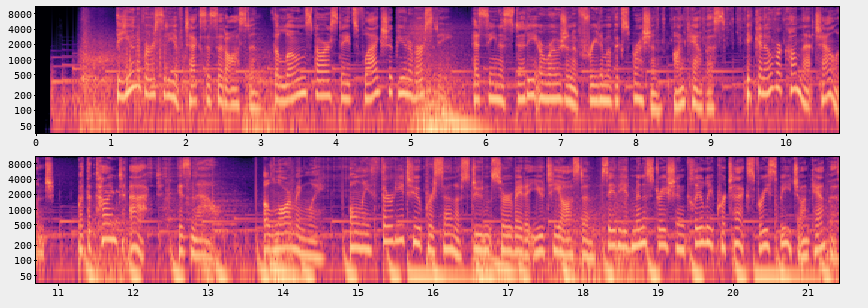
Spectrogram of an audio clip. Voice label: Republican Voiceover; Political GOP Voices English

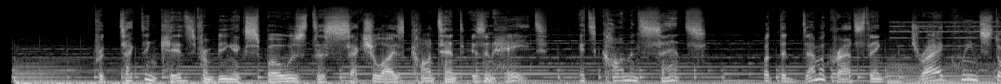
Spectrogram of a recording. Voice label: Republican Voiceover, Male; Political GOP Voices English MALE

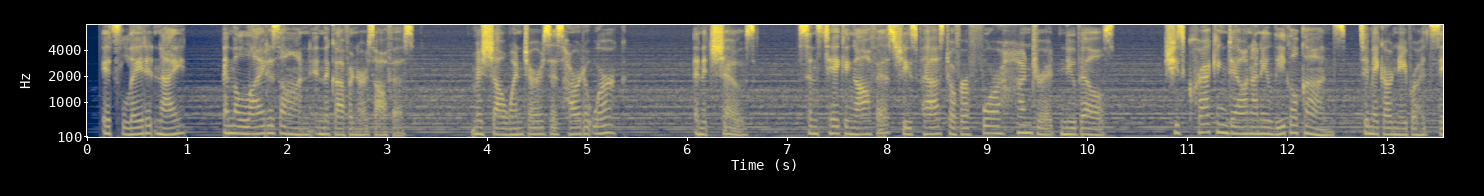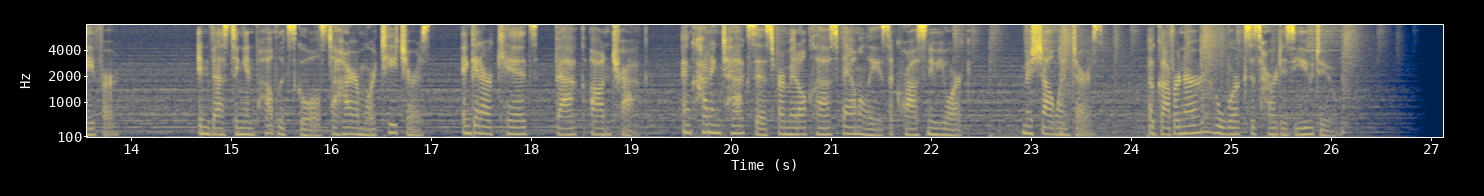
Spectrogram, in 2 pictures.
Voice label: Democrat Voiceover, Political Voices English

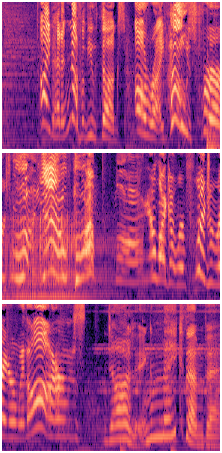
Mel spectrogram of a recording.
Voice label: Animation, Female Voice Over

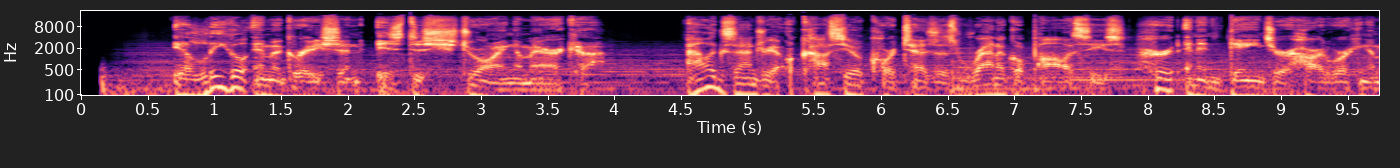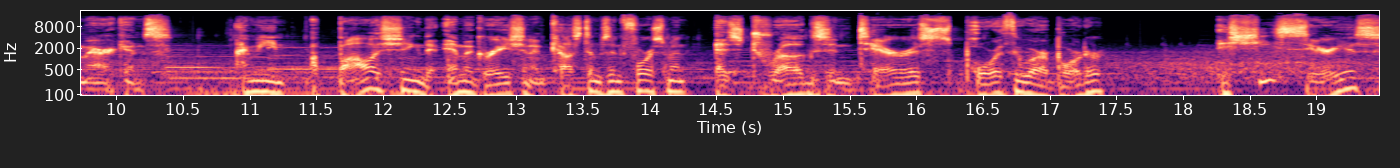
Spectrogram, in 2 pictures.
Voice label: GOP Voiceover, Male; Political GOP Voices English MALE

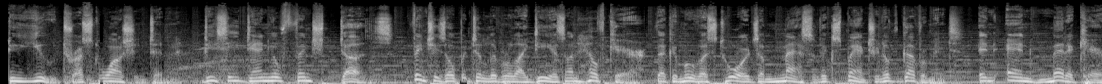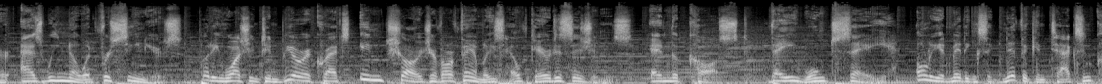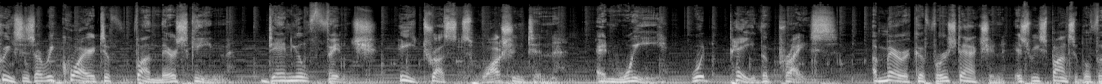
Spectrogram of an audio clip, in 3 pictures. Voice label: GOP Voiceover, Political GOP Voices English MALE

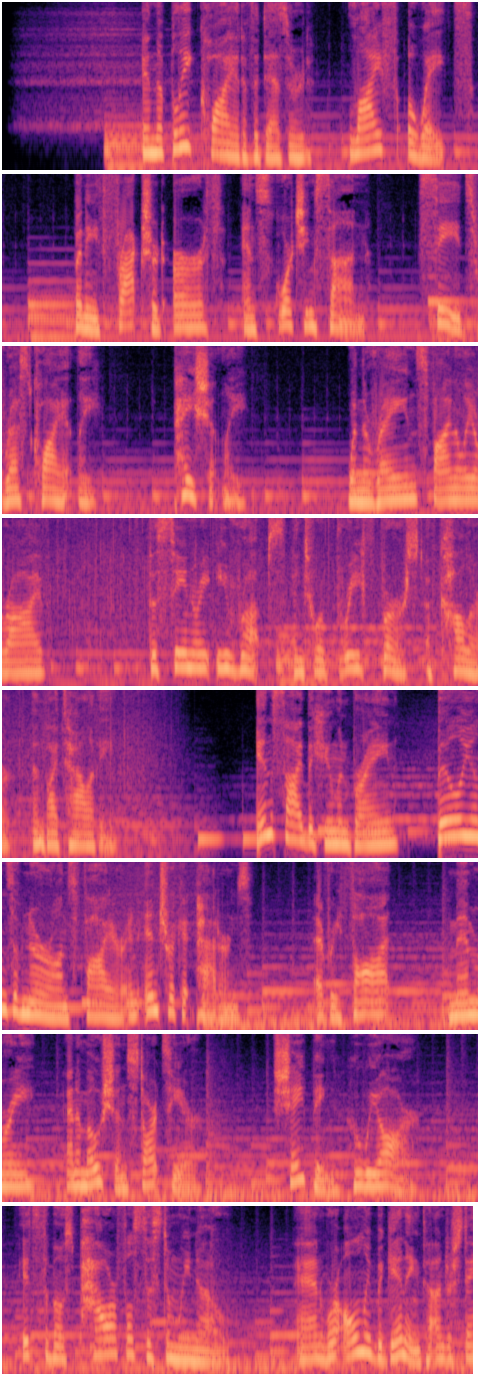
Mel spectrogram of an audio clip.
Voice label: Documentary Narration, Female Voice Over

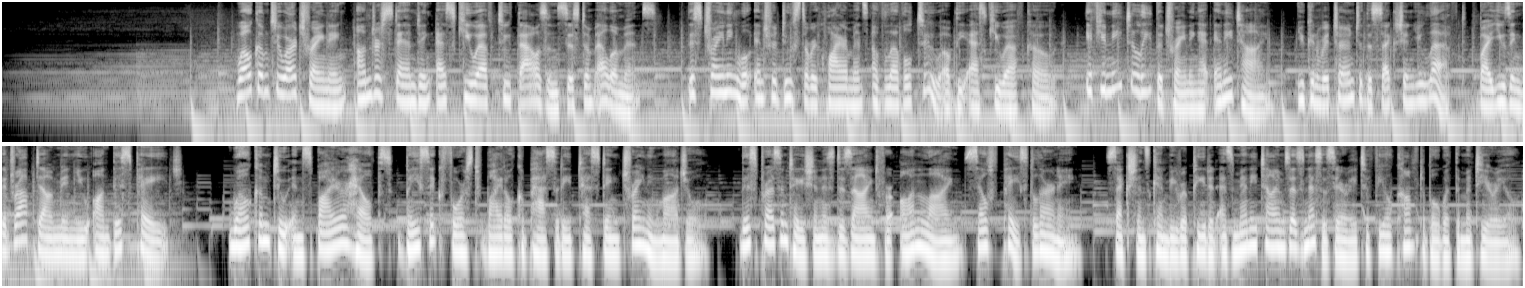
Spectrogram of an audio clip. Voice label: eLearning, Female Voice Over

